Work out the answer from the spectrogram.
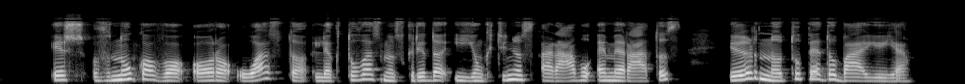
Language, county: Lithuanian, Klaipėda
